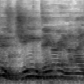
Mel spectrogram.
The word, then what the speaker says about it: Gene Dinger: BAP to overcome right yeah my name is Jean digger and I say that because I would prefer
